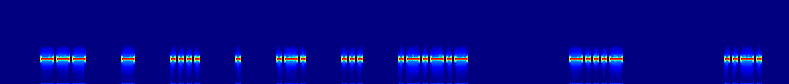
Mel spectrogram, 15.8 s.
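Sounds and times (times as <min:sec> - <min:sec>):
morse code at 5 wpm: 0:00.8 - 0:01.8, 0:02.5 - 0:02.7, 0:03.4 - 0:04.0, 0:05.6 - 0:06.2, 0:06.9 - 0:07.3, 0:08.0 - 0:09.4, 0:11.4 - 0:12.5, 0:14.5 - 0:15.3.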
